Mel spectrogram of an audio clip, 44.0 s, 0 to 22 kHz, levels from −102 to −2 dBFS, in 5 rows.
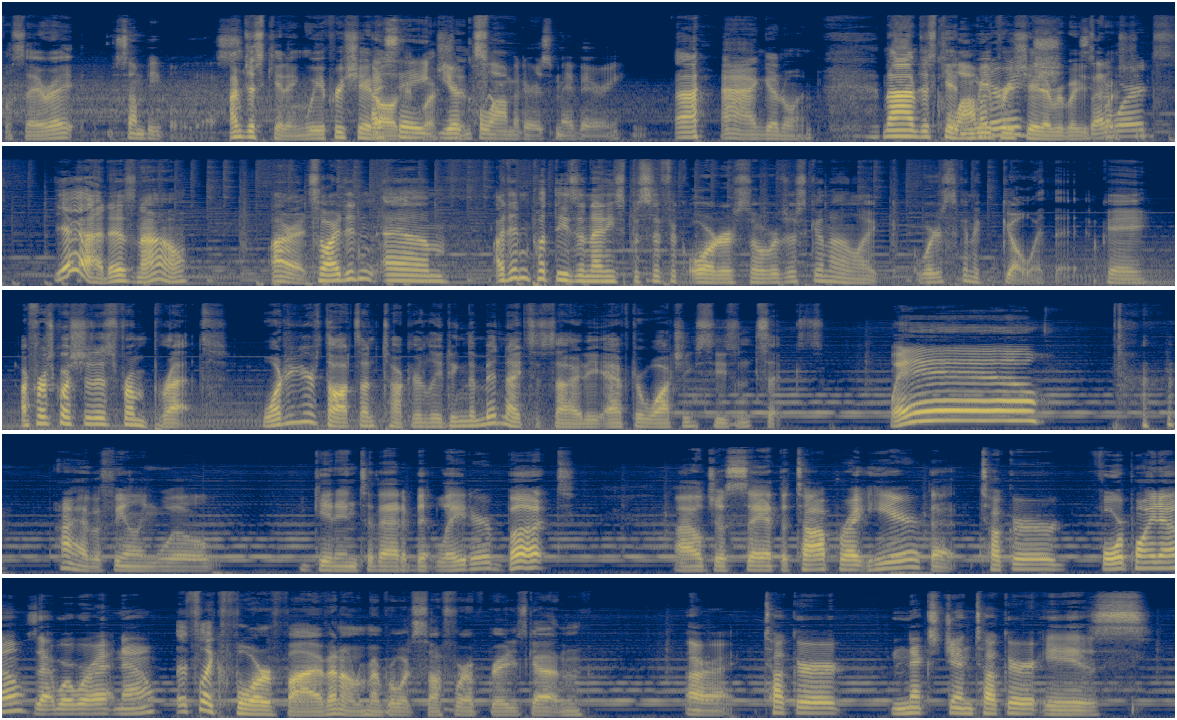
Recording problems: background music; faint; throughout; 20 dB below the speech

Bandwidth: 14.5 kHz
